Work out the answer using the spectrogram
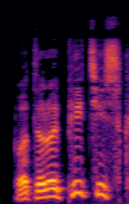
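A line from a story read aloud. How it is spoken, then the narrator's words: Shout. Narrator (Russian): крикнула Дженни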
